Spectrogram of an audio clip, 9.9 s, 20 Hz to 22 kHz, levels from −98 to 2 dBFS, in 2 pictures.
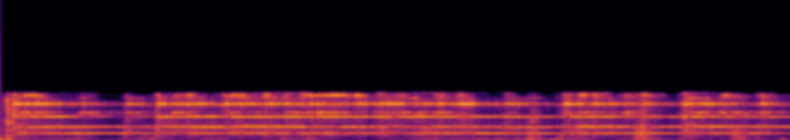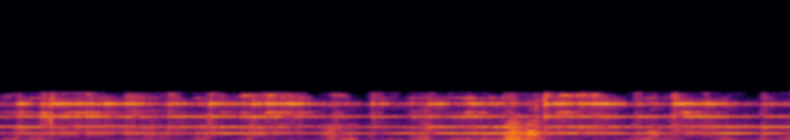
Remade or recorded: remade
